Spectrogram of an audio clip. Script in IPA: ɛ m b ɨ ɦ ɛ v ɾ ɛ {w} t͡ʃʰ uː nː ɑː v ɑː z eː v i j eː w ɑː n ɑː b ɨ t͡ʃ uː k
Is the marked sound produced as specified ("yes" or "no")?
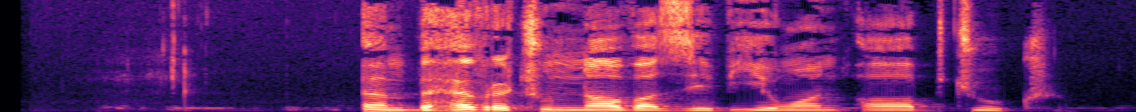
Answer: no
